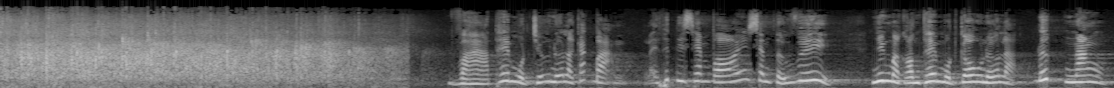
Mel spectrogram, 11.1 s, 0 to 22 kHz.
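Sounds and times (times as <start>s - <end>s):
audience applause: 0.0s - 4.2s
speech: 4.6s - 11.1s.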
